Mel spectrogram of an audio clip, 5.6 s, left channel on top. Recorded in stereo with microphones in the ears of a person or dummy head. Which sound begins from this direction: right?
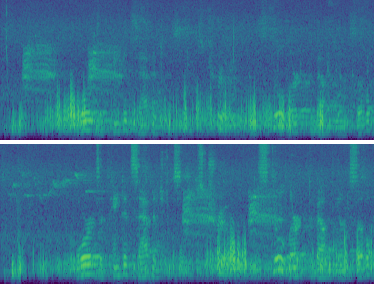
A man speaking, at 1.1 s.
